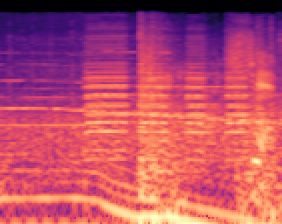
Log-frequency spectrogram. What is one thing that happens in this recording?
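A car slams hard into a person with a heavy thud.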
